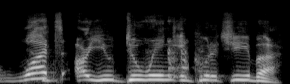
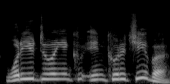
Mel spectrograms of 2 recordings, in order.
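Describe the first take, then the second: First: It is asked in a surprised, disbelieving tone. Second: It is asked in a plain, neutral tone. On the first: The speaker cannot believe the person is there at all. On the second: The speaker asks what activity the person is doing there.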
